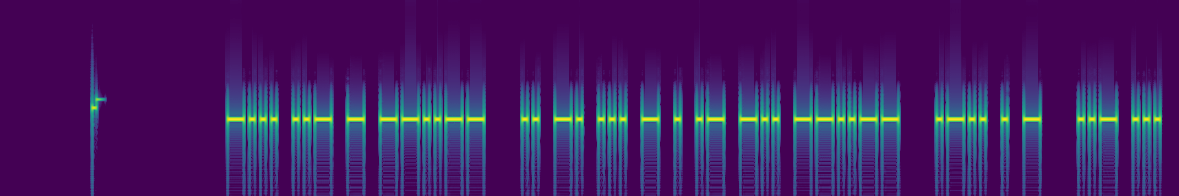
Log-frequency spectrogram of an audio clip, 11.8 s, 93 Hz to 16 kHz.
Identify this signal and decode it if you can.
Morse code, heard as a keyed tone, about 22 wpm, 700 Hz. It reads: BUT, INSTEAD, LET US
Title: Sentences from Top 1500 Words 22wpm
